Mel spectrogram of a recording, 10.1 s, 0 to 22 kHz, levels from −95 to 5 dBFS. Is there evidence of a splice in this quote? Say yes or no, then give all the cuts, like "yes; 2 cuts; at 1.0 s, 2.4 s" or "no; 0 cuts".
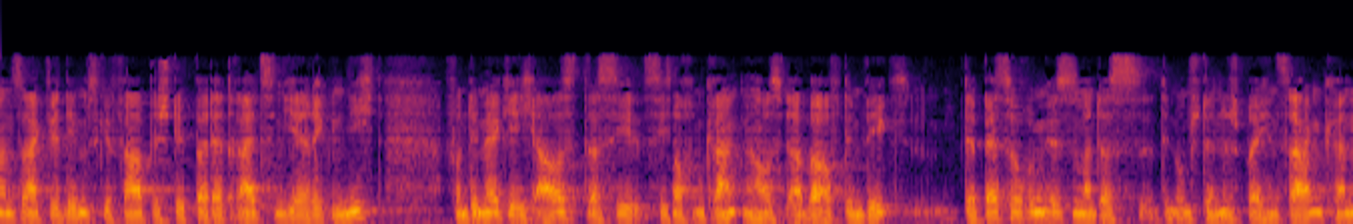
yes; 3 cuts; at 5.0 s, 5.9 s, 8.0 s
